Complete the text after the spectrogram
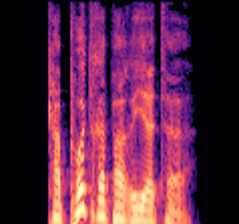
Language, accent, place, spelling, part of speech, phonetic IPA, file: German, Germany, Berlin, kaputtreparierte, adjective / verb, [kaˈpʊtʁepaˌʁiːɐ̯tə], De-kaputtreparierte.ogg
- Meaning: inflection of kaputtreparieren: 1. first/third-person singular dependent preterite 2. first/third-person singular dependent subjunctive II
